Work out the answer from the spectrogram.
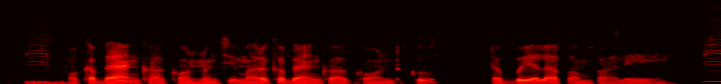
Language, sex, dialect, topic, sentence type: Telugu, male, Southern, banking, question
